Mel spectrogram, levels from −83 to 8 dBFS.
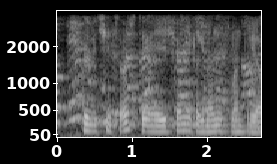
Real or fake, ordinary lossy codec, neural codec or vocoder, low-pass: real; MP3, 32 kbps; none; 3.6 kHz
